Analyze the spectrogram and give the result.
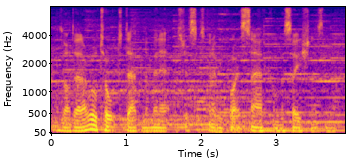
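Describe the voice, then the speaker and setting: A man's voice: very deep voice, little pitch movement, very fast, loud music behind the voice. A middle-aged British man hosting a gaming video, reading story text aloud and adding casual commentary.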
